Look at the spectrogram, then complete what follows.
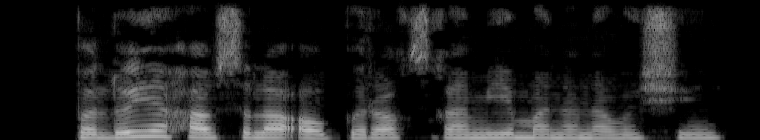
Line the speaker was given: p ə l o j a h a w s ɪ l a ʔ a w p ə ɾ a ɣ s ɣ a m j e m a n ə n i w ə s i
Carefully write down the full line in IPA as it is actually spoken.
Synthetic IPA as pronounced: p ə l o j a h a w s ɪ l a ʔ a w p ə ɾ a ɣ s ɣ a m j e m a n ə n a w ə ʃ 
